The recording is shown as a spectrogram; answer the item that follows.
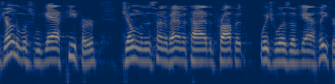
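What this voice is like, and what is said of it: Usual voice. Nothing is said of it.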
